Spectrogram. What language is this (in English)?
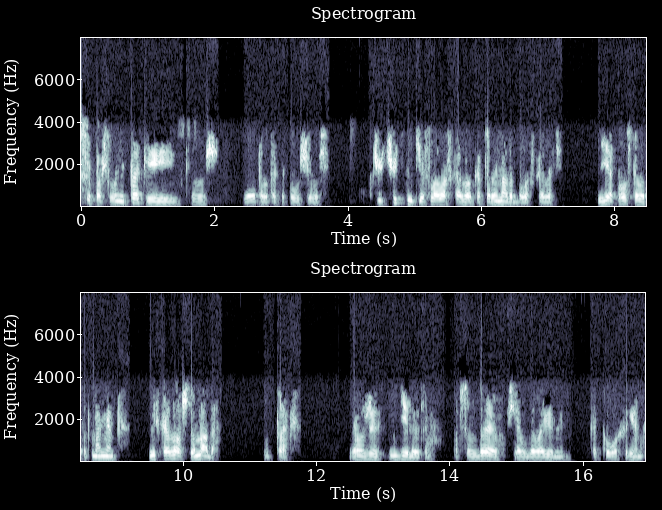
Russian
